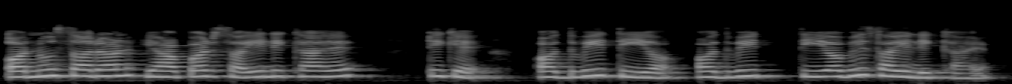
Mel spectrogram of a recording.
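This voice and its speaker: A woman's voice: high voice, steady tone, slow, highs cut off. A woman teaching a Hindi spelling exam-prep lesson, going methodically through multiple-choice questions, repeating each word and checking with her students.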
